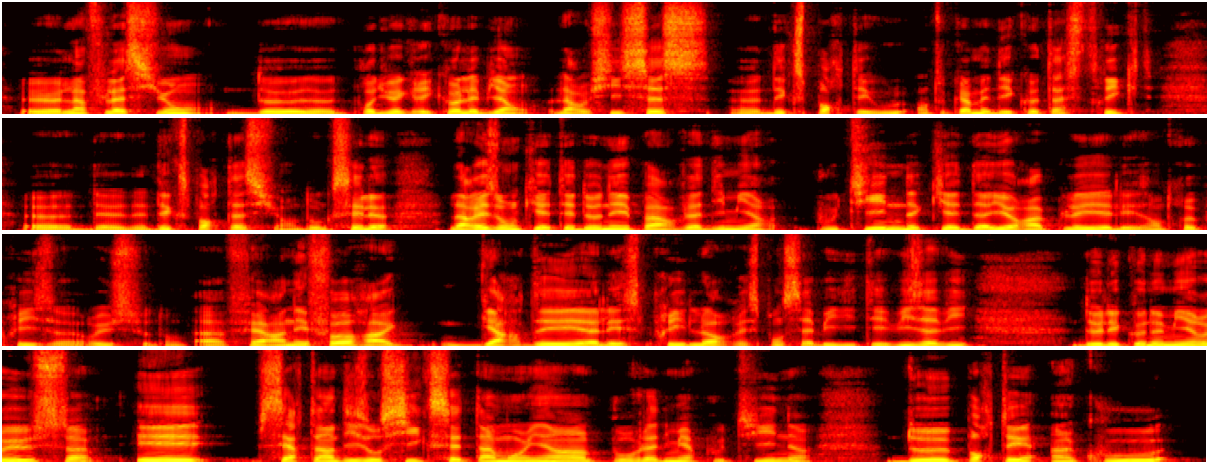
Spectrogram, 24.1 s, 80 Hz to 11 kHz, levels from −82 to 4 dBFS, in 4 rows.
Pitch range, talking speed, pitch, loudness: 100-125 Hz, 170 wpm, 110 Hz, -25 LUFS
